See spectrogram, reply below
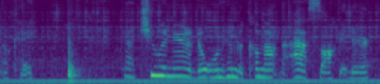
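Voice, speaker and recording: A woman demonstrates crafts informally, narrating to herself in a folksy way as she works. She has a mid-range voice at a moderate pace, and machine noise from a vacuum pump runs in the background.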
